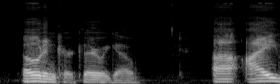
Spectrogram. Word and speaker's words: Odenkirk: Owen how do you say that last name Odenkirk Odin Kirk there we go uh I loved him even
